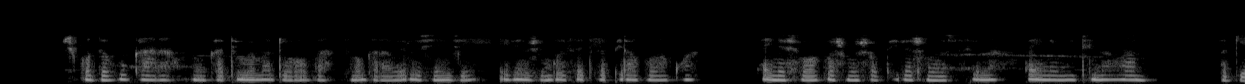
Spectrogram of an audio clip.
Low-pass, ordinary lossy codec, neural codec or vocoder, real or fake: 7.2 kHz; AAC, 16 kbps; none; real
